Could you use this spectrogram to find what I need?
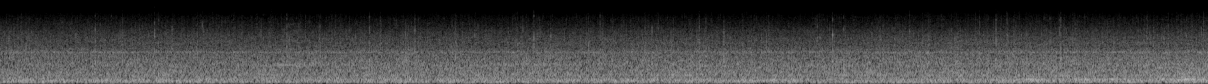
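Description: City traffic hums and rumbles steadily nearby.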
